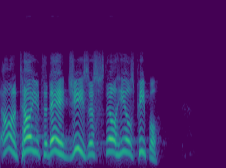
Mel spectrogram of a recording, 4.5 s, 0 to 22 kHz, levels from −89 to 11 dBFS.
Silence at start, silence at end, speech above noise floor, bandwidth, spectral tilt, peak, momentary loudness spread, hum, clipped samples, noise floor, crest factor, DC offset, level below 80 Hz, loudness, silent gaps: 0 s; 1.4 s; over 64 dB; 7 kHz; -5 dB/octave; -10 dBFS; 10 LU; none; under 0.1%; under -90 dBFS; 18 dB; under 0.1%; under -90 dBFS; -26 LUFS; none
